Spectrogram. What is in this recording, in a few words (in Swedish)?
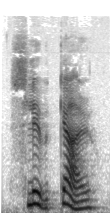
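"slukar", Swedish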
